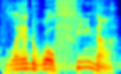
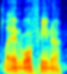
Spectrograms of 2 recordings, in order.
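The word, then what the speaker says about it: Landwolfina: will not land wolf land wolfina land wolfina he got he got himself a little girlfriend W Fina what's misrepresentation spell it Ina like Aquafina but land wol well my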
